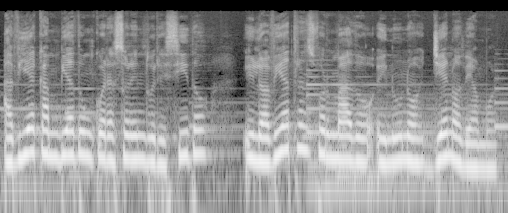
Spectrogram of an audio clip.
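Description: A woman's voice: mid-range voice, brisk, mellow, soft background music. A woman narrating a religious radio drama from a script.

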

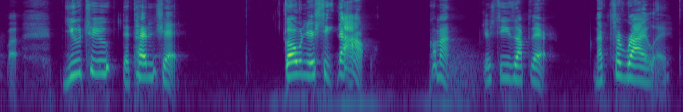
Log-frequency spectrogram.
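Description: A woman voicing a strict female schoolteacher who barks loud orders at late students in a game roleplay. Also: high voice, dry recording, clean studio sound, heavily acted. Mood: mock menacing. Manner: bossy, loud scolding orders.

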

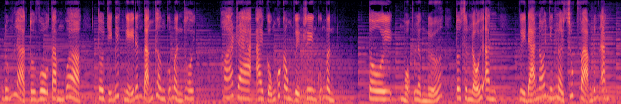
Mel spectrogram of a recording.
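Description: A weary mother buffalo from a cartoon fable, acted by a woman. Her voice is high and given to grumbling and resentment. Music plays clearly behind her. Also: moderate pace, natural voice. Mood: remorseful. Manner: grumbling, sarcastic. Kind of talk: dubbed cartoon fable acting.

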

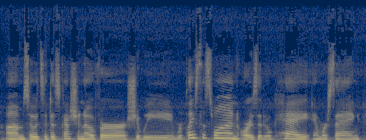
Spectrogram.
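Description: A woman's voice: mid-range voice, moderate pace, darkish tone, slight background noise, poor audio. A woman narrating a renovation vlog in a casual, conversational, explanatory way. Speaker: host narrator. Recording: background music under voice-over.

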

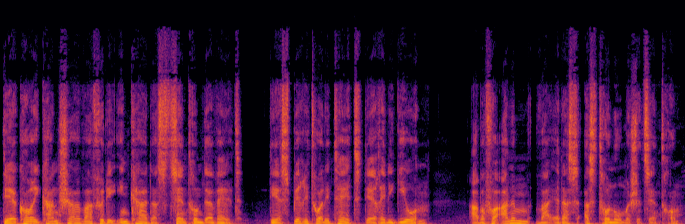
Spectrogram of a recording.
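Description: A man's voice: lowish voice, animated, normal speed, fairly bright tone, breathy edge. A man giving scripted narration as the presenter of a documentary. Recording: music behind the voice. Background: background music.

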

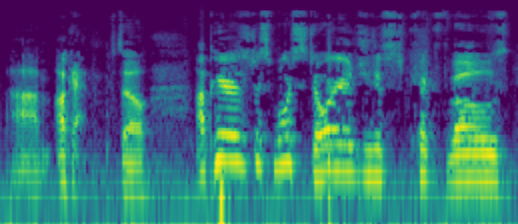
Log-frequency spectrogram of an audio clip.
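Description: A man's voice: a little high, wildly swooping pitch, takes it slowly, pushed and bright, a little hiss or hum. A middle-aged man giving a casual, rambling tour of his prop box in a theater prop shop, listing tools with many ums and uhs. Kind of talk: casual show-and-tell tour.

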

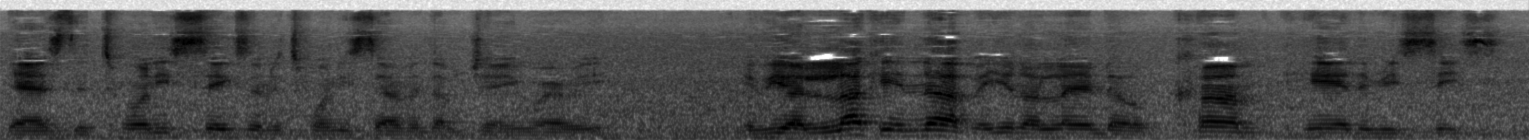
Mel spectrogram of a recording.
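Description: A man livestreaming from a high-rise room by the beach on a phone at arm's length, talking loud, profane and animated. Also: moderate pace, noisy background. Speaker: comedian livestreaming. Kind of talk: casual live stream chat. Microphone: phone held at arm's length.

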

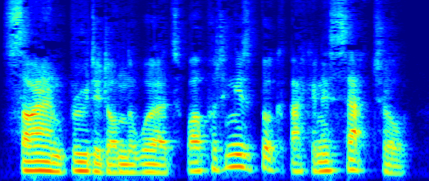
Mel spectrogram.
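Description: A middle-aged man with a husky voice narrating a children's adventure novel as its author, recorded at a desk in a room at home. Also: mid-range voice, a little fast, fairly bright tone. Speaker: author reading own book. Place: small home room with bookshelves. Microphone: webcam at desk distance.

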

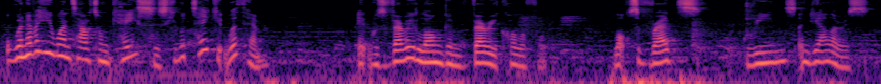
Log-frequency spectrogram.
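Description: An actress playing a helpful, candid widow in an audio drama. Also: female voice, medium pitch, very animated, moderate pace, a little mellow, natural voice. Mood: wistful.

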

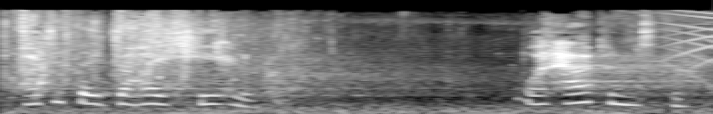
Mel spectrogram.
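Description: An actress voicing a curious, defiant young girl in a video game, with a high childlike voice. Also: unhurried, background noise. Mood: wondering.

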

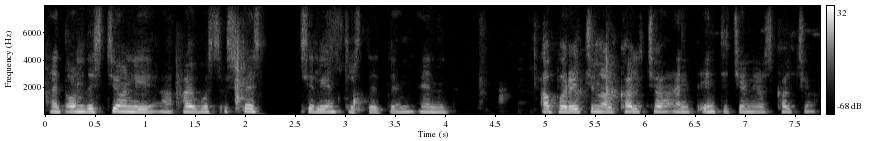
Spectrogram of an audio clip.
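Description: A woman from Iceland with an Icelandic accent, speaking in a casual discussion over a video call, hesitant, repeating words and laughing softly. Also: medium pitch, level tone, normal speed, lo-fi sound, slight background noise. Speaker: class participant.

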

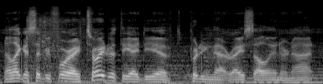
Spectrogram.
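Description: A man's voice: mid-range voice, fast, fairly bright tone. A middle-aged man talks casually into a camera clipped close by, first at the kitchen counter and then out on a road bike. His mid-range voice stays loose and joking, with music playing underneath the whole way. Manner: chatty, loose and self-mocking, talking to camera. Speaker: cycling vlogger. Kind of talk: casual vlog, cooking and riding. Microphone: action camera on the bike or held close.

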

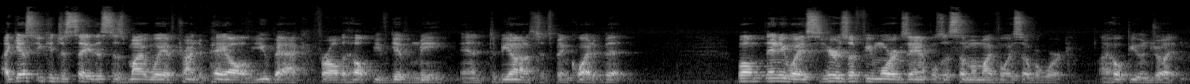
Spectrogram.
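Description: A man's voice: on the low side, brisk, a bit bright. A middle-aged man, an amateur voice-over artist, talking to camera in a small home studio. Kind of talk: movie-trailer narration and talk to camera. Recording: roomy, distant from mic.

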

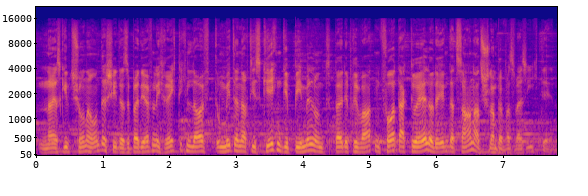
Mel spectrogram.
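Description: A man acts a vain and cynical male television entertainer in a radio comedy sketch. He is a showy, dismissive professional with a coarse streak, and music is clearly heard behind him. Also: medium pitch, quick pace, few pauses, close to an everyday voice. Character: cynical, vain, foul-mouthed TV show entertainer.

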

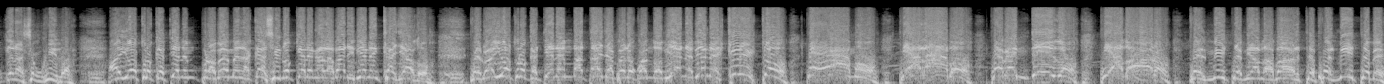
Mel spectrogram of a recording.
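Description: A man preaching a fervent Pentecostal sermon in a gravelly, strained voice, impassioned and exclamatory, repeating phrases for emphasis. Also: very high-pitched, a bit bright, rough recording. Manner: breaks into speaking in tongues and calls on listeners to respond.

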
